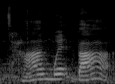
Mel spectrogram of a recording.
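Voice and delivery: ordinary delivery, nothing marked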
